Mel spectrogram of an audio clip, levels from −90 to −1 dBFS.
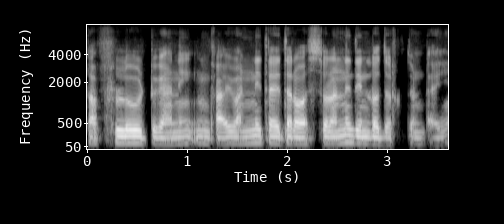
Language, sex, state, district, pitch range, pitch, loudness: Telugu, male, Telangana, Nalgonda, 100-110 Hz, 105 Hz, -17 LUFS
